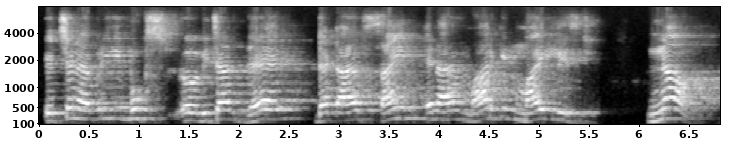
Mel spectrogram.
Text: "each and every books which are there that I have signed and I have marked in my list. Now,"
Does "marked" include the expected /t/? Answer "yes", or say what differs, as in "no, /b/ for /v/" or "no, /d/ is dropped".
no, /t/ is dropped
